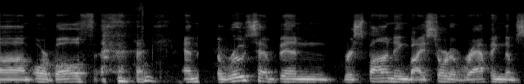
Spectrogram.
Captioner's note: laughing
